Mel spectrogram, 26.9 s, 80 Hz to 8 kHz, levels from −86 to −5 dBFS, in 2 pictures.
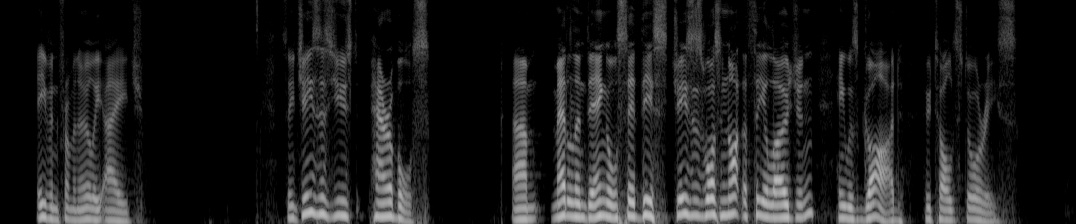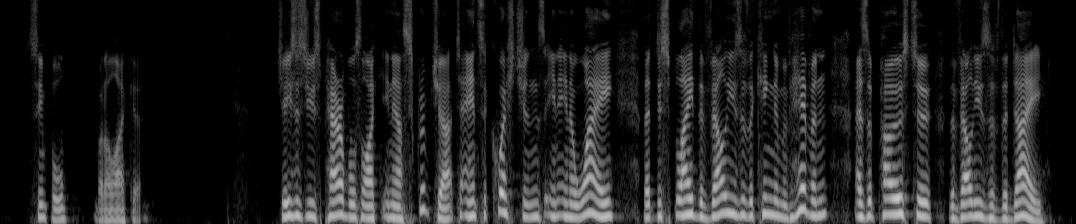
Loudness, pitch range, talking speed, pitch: -34 LUFS, 145-190 Hz, 135 wpm, 170 Hz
